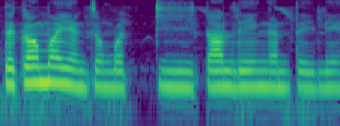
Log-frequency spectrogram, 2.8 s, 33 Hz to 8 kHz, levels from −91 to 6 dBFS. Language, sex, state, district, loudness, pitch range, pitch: Wancho, female, Arunachal Pradesh, Longding, -19 LUFS, 180-190 Hz, 180 Hz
